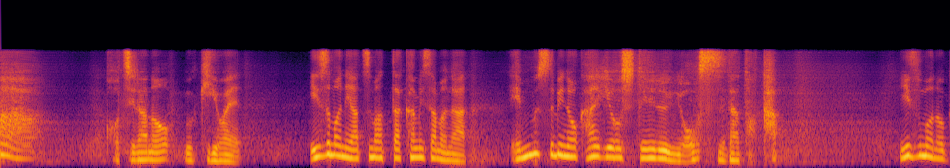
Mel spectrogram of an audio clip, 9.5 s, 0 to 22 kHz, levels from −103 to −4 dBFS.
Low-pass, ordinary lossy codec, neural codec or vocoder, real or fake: 7.2 kHz; none; codec, 16 kHz, about 1 kbps, DyCAST, with the encoder's durations; fake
